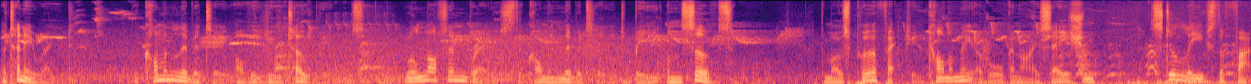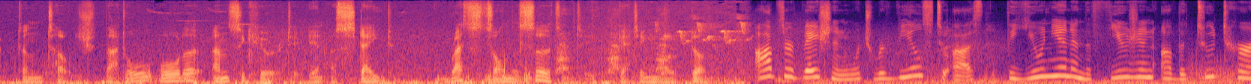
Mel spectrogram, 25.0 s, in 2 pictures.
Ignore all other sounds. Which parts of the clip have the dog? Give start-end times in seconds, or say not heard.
2.7-4.0, 10.5-12.4, 17.5-19.2.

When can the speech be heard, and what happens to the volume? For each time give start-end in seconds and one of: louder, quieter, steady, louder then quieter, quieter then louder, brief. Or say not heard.
0.0-24.9 steady.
